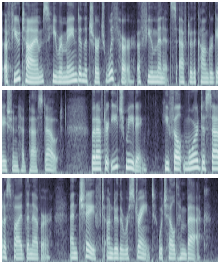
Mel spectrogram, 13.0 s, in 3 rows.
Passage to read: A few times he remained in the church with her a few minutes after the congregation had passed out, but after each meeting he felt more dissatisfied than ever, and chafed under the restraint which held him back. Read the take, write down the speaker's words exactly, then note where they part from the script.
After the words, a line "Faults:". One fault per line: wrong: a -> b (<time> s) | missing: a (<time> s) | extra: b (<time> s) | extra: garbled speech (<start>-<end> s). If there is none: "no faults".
A few times he remained in the church with her a few minutes after the congregation had passed out, but after each meeting he felt more dissatisfied than ever, and chafed under the restraint which held him back.
Faults:
no faults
